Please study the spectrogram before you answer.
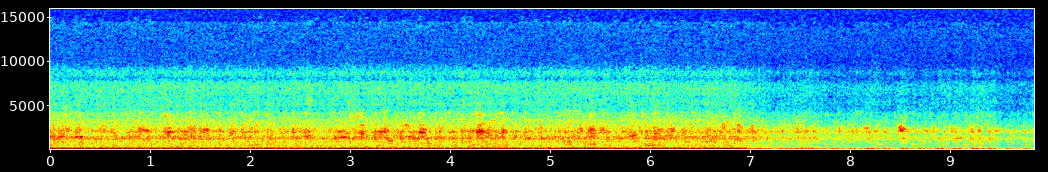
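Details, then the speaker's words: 1972 GMC Jimmy with Detroit Diesel engine, just started after a wait-to-start light: steady, even low diesel chug at idle with clean regular beat, no knocks or misses; healthy, starts easily even after sitting for months. "it smells so good I love the smell of an old diesel listen to that runs like a chop like a top"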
